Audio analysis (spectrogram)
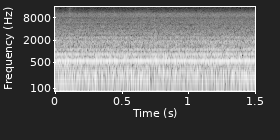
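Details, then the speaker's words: Cessna 172 (LN-TFK) on preflight inspection, master battery and avionics switched on: a steady, even mid-pitched hum with a faint whir and no rubbing or ticking; the avionics cooling fan is running normally. "Which I can. The fan is going. Yep."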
